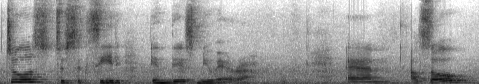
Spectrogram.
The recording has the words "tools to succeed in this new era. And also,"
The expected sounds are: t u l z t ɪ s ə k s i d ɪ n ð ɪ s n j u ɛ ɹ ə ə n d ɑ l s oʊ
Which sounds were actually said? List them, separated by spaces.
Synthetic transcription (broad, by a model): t u l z t ɪ s ə k s i d ɪ n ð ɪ s n j u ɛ ɹ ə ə n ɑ l s oʊ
